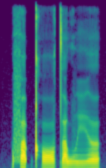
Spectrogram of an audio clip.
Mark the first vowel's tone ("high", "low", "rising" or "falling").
falling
